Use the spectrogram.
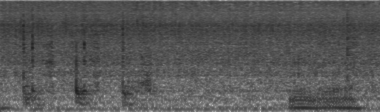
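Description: Garlic fries in a pan with a steady, loud sizzle, while a utensil stirs it, scraping several times across the pan close by.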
